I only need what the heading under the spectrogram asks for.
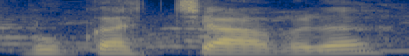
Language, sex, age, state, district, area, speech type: Sindhi, female, 30-45, Uttar Pradesh, Lucknow, urban, spontaneous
